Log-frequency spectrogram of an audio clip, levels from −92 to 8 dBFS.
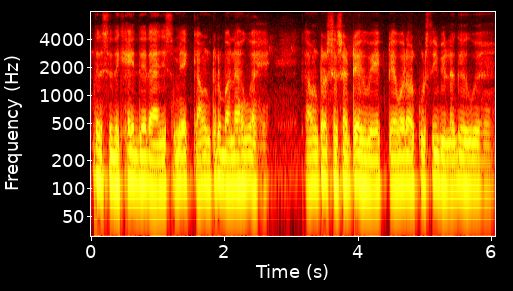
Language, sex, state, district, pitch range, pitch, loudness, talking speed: Hindi, male, Bihar, Patna, 105-115 Hz, 110 Hz, -16 LUFS, 235 wpm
